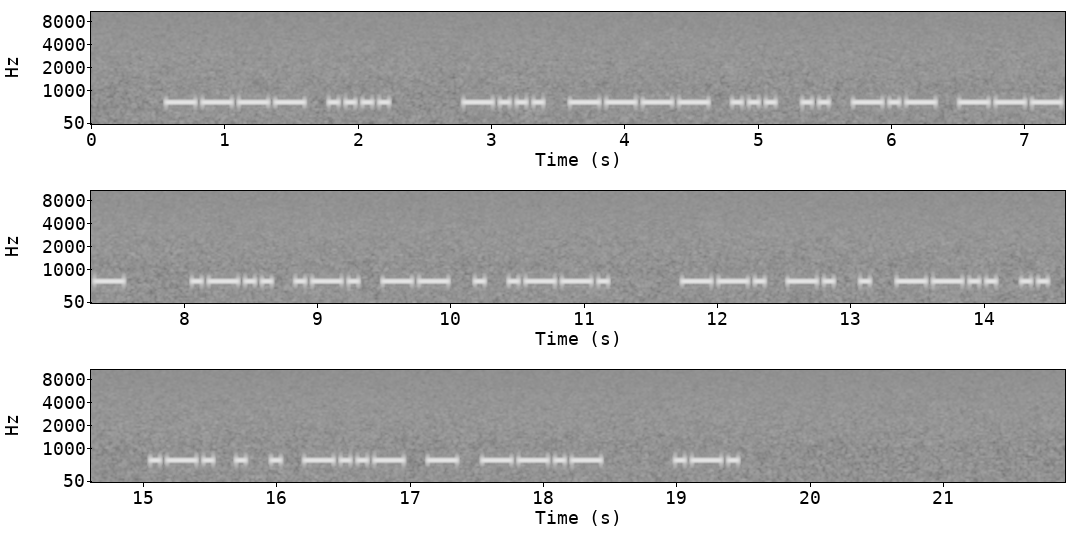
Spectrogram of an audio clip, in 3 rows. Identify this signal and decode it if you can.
Morse code (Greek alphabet), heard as a keyed tone, hand-sent with a paddle, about 19 wpm, 660 Hz. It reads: ΧΗ ΒΧΣΙΚΧ ΛΡΜΕΠ ΓΝΕΖΙ ΡΕΕΞΤΨ Ρ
